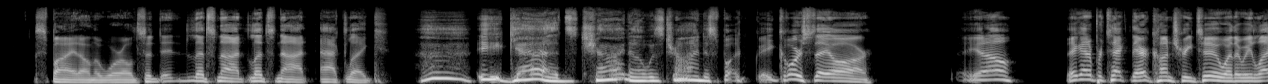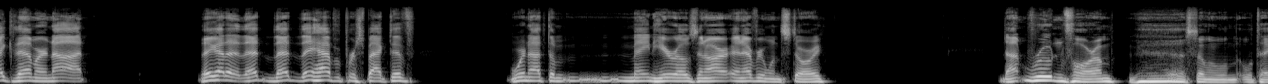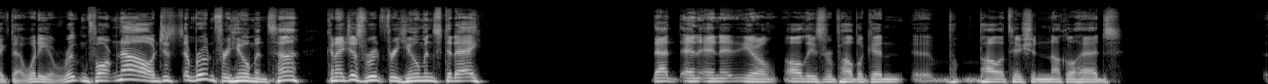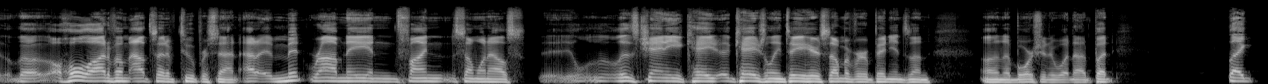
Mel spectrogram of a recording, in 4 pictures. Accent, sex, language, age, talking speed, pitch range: American, male, English, 50-69, 155 wpm, 125-165 Hz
